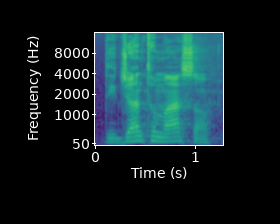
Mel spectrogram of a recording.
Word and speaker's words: DiGiantommaso: DiGiantommaso.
